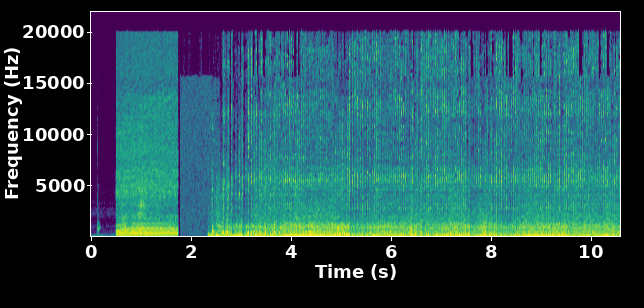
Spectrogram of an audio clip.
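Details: Poulan P3416 34cc chainsaw with new Hipa carburetor: cranks and fires, settles into steady buzzing two-stroke run with no stumbling or surging; healthy after repair.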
